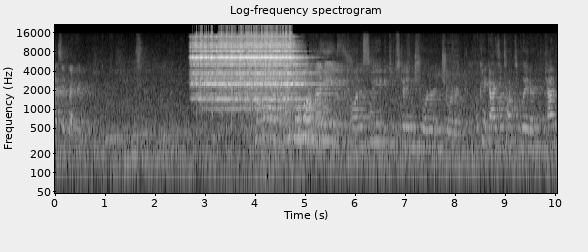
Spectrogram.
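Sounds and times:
school bell ringing: 2.7 - 6.0.

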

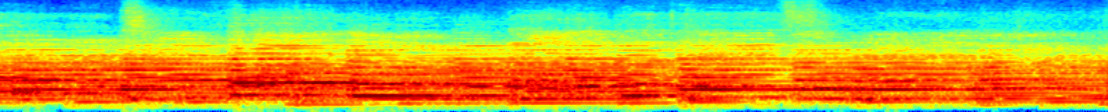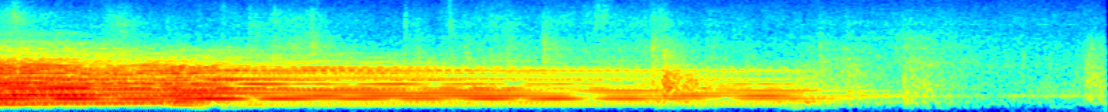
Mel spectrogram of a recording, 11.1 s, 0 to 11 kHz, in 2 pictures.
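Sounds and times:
keyboard holding a hymn chord: 0.0 - 10.1.

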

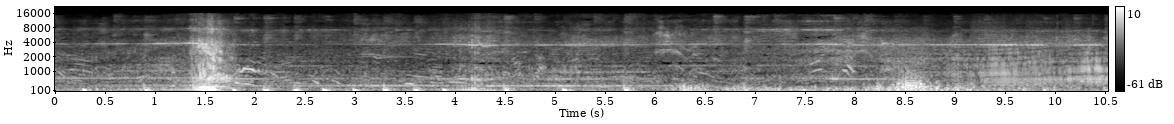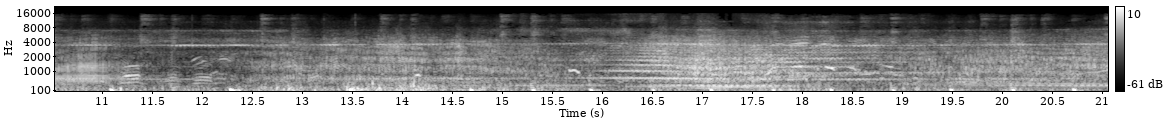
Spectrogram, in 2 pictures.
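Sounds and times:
helicopter rotor: 0.0 - 21.0
model helicopter whine: 0.0 - 21.0.

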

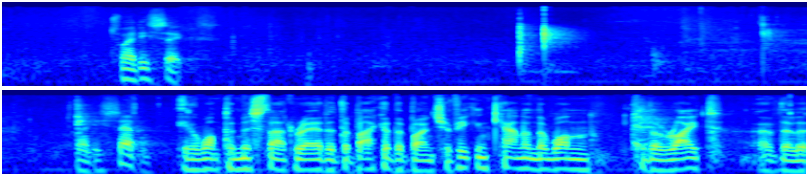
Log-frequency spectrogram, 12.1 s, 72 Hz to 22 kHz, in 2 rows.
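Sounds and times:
snooker balls colliding: 3.8 - 4.4
ball knock into pocket: 3.9 - 4.4.

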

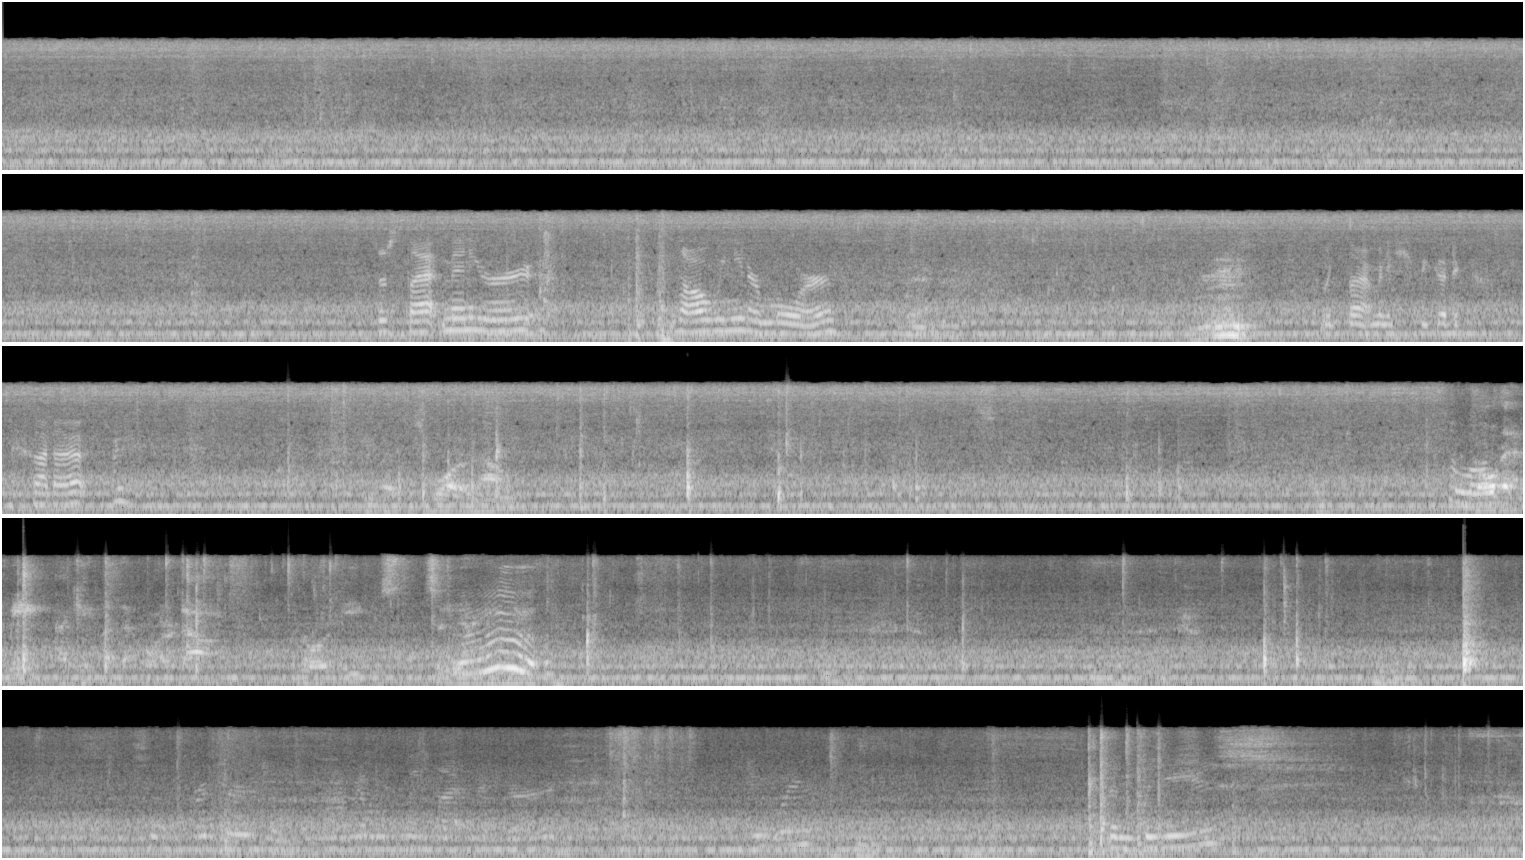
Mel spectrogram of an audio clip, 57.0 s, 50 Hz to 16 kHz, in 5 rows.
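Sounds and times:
tap water running into sink: 0.8 - 37.5.

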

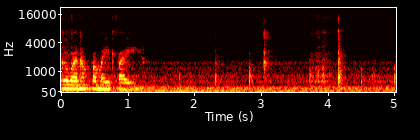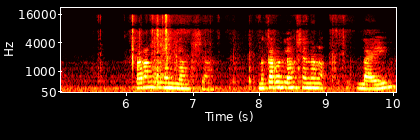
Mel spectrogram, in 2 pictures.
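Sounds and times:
paper handling and scraping: 5.4 - 9.8.

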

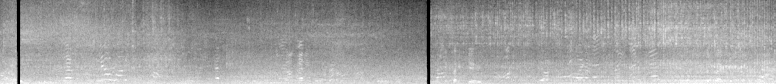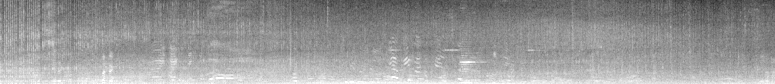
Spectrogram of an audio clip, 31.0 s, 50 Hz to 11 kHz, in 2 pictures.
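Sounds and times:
car engines at low revs: 0.0 - 31.0
crowd chatter: 0.0 - 31.0.

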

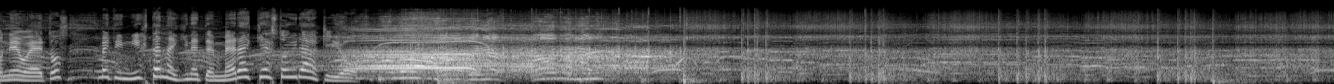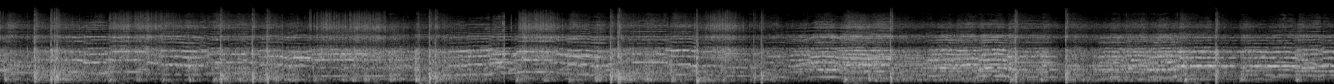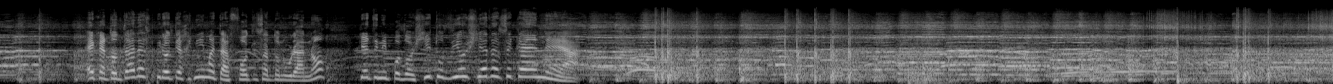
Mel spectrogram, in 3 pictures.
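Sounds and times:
voices: 0.0 - 8.0, 27.6 - 33.3
fireworks bursting and crackling: 0.0 - 40.0
music playing: 0.0 - 40.0.

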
